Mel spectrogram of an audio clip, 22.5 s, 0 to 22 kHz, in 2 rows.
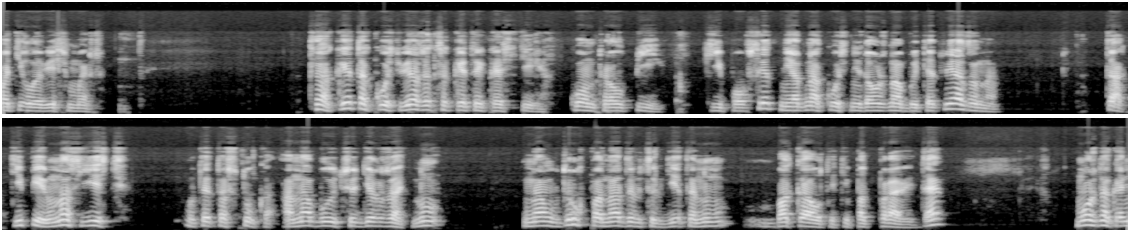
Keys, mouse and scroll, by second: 1.2-3.1 middle drag, 3.1 scroll down 1, 4.3 shift+click, 6.1 ctrl+p, 8.9-11.1 middle drag, 16.2 KP_7, 17.4 shift+middle click.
